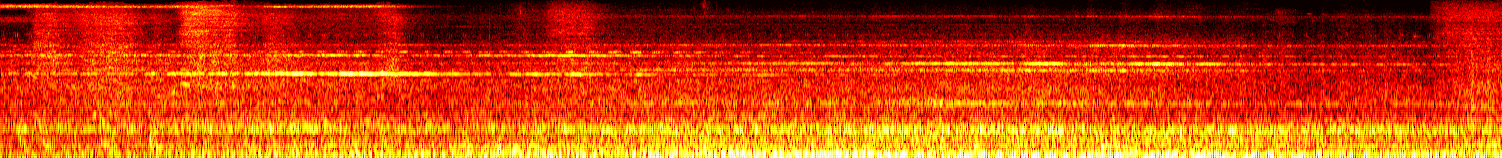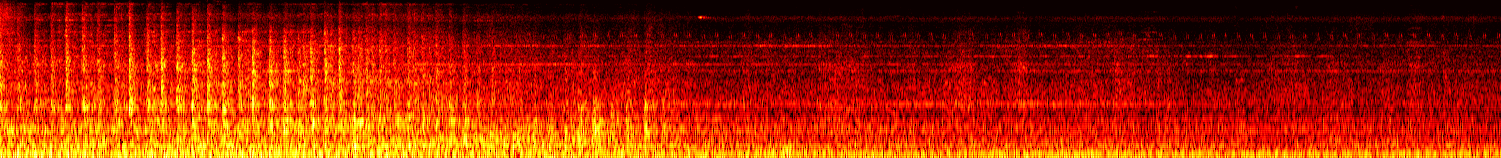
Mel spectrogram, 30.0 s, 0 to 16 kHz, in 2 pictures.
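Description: Twin diesel locomotives, led by a WDG4 (EMD GT46MAC), passing close with a heavy engine drone and thin wheel squeal, hauling loaded BTPN tank wagons. About halfway through, the wagons' wheels take over with a rapid clickety-clack over the rail joints, which then fades as the train rolls away.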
